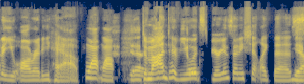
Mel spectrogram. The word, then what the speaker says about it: Demond: will happen is like uh desmond it's demand uh damon it's demand uh demon it's demand oh i'm sorry uh-huh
